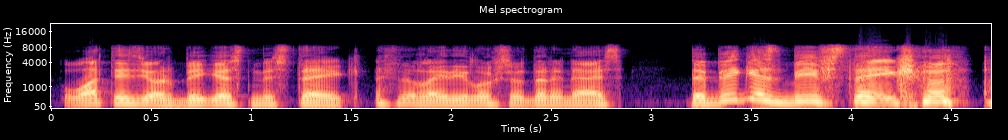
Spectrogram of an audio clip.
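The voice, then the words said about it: Very thick put-on accent. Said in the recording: “With a very like thick accent, she's like”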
